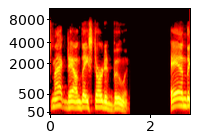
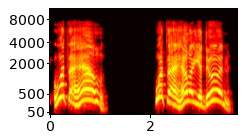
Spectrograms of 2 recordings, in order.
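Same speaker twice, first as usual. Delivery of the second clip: mock outrage; 6 semitones higher than usual. Drew's angry promo quote.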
